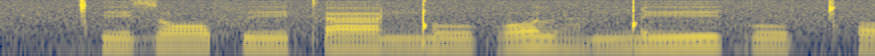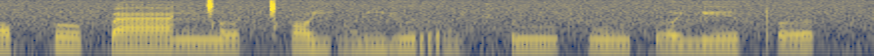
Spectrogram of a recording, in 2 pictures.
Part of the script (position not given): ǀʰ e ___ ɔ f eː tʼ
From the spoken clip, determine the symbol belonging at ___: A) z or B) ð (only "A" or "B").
A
